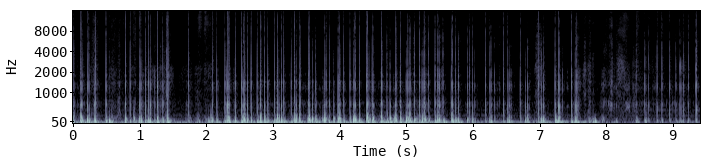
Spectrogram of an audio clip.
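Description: A blue hardcover paper book, held close to the microphone first with its pages open and then closed, is rapidly scratched and tapped with fingertips and nails. The result is a dense stream of quick, crunchy, papery taps and scrapes with a heavy low thump, fading somewhat toward the end.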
